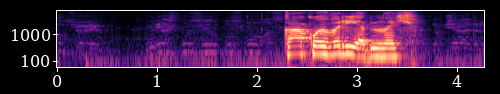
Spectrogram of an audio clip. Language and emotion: Russian, angry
